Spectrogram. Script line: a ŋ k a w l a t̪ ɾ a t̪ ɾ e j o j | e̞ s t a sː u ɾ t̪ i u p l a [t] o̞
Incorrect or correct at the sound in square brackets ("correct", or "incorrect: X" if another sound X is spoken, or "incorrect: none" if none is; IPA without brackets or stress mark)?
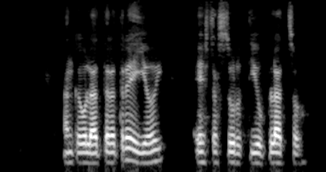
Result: incorrect: t͡s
